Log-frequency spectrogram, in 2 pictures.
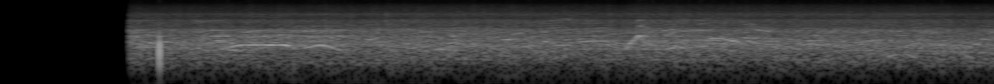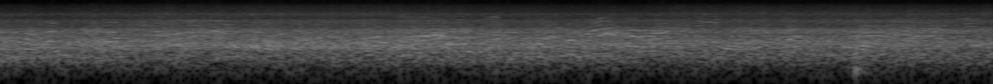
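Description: Water gurgles and splashes nearby.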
